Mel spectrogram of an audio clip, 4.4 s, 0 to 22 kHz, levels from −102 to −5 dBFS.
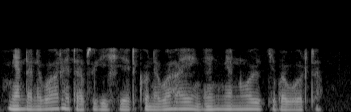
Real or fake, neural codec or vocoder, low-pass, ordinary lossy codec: real; none; 3.6 kHz; Opus, 64 kbps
